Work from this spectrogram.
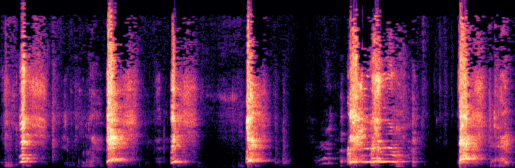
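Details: Lilly, a pet dog, fussing about her weekly bath: six loud, sharp barks spaced roughly a second apart, a couple drawn out into longer tonal yelps with a steady pitched core.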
